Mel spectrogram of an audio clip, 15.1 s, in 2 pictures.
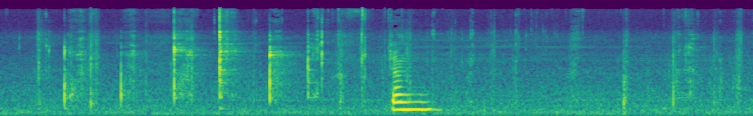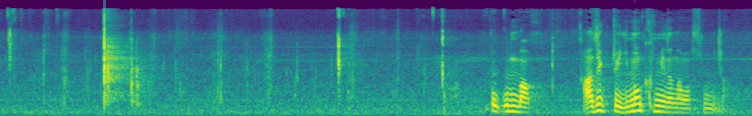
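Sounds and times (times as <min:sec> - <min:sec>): close-miked chewing: 0:03.1 - 0:12.2.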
